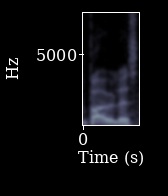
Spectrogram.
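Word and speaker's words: BOLARS: They have spelt it differently, and I believe it's to do with the amount of letters in the call sign, but it's spelt B-O-L-A-R-S, but it is the bowler hat, which I have one.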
